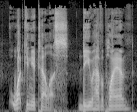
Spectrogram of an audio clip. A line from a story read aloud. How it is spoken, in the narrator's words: Chevalier asked Accord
